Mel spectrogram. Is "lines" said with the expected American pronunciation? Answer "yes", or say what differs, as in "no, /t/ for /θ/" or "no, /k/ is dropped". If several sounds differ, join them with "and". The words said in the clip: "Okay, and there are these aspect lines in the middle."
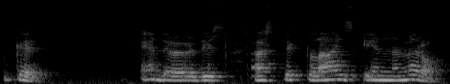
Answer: no, /n/ is dropped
